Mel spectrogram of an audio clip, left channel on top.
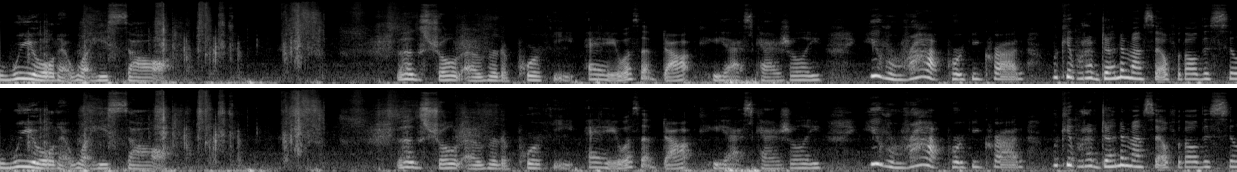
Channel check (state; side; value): normal; both; correlation 0.18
